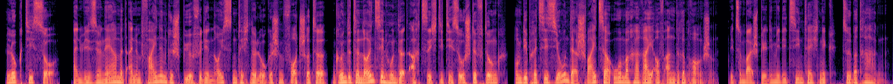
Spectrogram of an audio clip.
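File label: German, male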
